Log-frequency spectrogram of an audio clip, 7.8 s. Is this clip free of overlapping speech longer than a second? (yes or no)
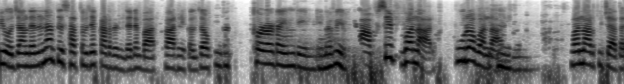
yes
